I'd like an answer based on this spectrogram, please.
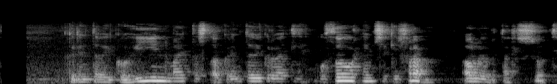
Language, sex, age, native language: Icelandic, male, 40-49, Icelandic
